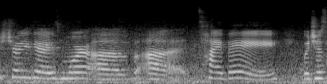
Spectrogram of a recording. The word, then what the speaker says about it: Taipei: And I wanted to show you guys more of Taipei, which is how you pronounce it correctly, by the way. Taipei, not Taipei.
